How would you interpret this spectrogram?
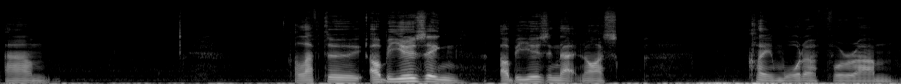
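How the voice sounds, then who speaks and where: A man with a croaky morning voice, vlogging casually at an outdoor campsite, rambling with lots of fillers. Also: low voice, slow pace, long pauses, no echo. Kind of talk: casual solo vlog.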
